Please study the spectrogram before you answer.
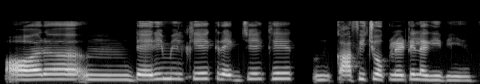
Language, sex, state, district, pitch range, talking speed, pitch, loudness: Hindi, female, Madhya Pradesh, Bhopal, 220-250 Hz, 135 wpm, 225 Hz, -17 LUFS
